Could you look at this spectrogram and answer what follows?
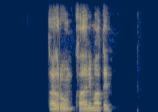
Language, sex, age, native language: Icelandic, male, 30-39, Icelandic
